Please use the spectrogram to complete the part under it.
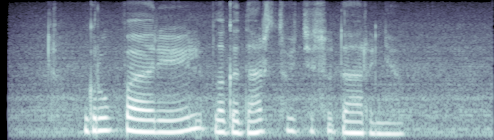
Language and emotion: Russian, neutral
